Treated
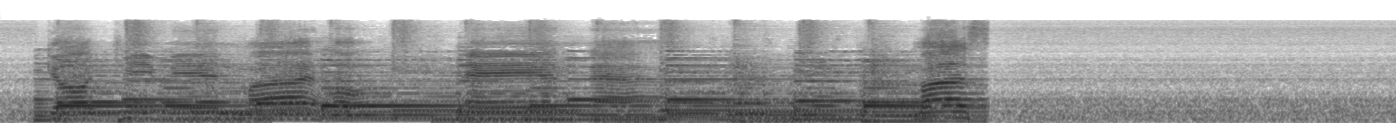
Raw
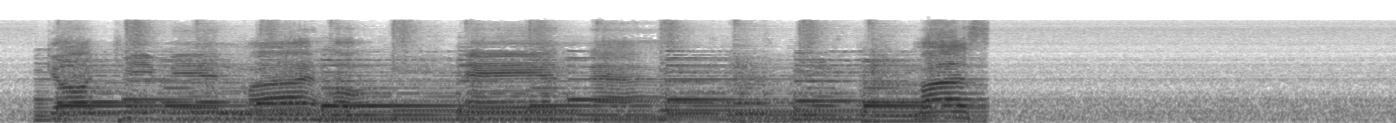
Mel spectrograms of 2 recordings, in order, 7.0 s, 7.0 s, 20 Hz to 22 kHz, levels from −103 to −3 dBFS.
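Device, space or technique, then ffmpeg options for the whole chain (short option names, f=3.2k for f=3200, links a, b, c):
parallel compression: -filter_complex "[0:a]asplit=2[a][b];[b]acompressor=threshold=-36dB:ratio=6,volume=-1dB[c];[a][c]amix=inputs=2:normalize=0,asettb=1/sr,asplit=3[d][e][f];[d]atrim=end=1.354[g];[e]atrim=start=1.35:end=2.16,asetpts=PTS-STARTPTS,afade=t=in:d=0.004:c=qsin,afade=t=out:st=0.806:d=0.004:c=qsin,highpass=f=180:w=0.5412,highpass=f=180:w=1.3066[h];[f]atrim=start=2.156[i];[g][h]acrossfade=d=0.004:c1=hsin:c2=qsin[j];[j][i]acrossfade=d=0.004:c1=qsin:c2=hsin"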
